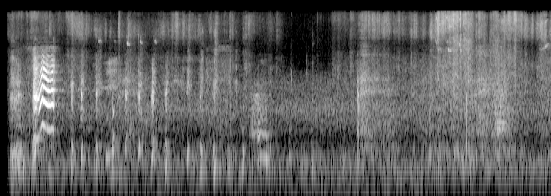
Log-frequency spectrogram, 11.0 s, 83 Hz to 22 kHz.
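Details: A male Belgian Malinois gives one sharp, high bark near the start, followed by soft shuffling and faint voices; recorded 15 June 2014.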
